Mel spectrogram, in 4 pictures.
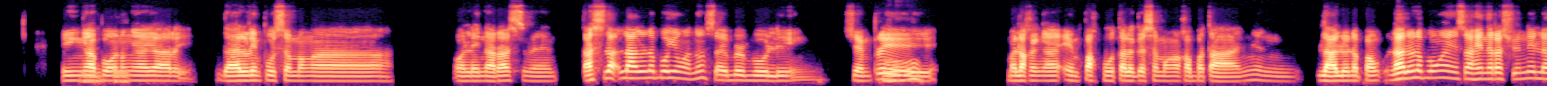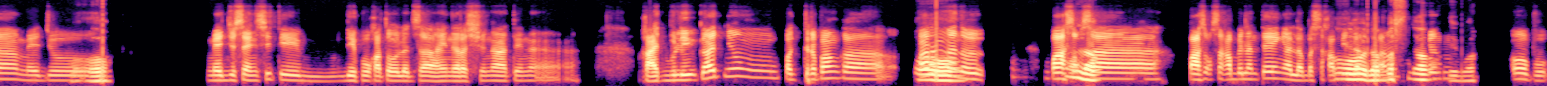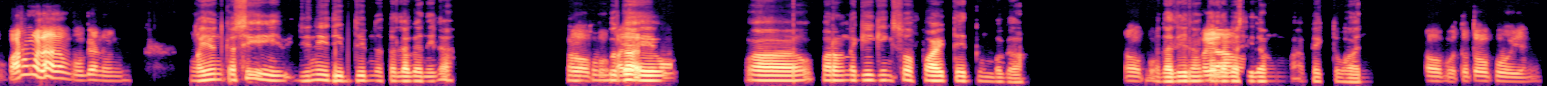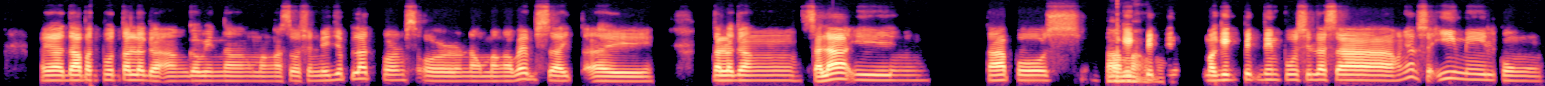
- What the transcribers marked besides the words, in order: none
- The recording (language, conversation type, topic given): Filipino, unstructured, Ano ang palagay mo sa panliligalig sa internet at paano ito nakaaapekto sa isang tao?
